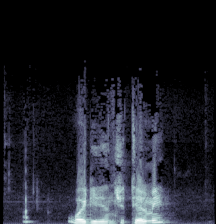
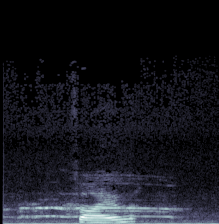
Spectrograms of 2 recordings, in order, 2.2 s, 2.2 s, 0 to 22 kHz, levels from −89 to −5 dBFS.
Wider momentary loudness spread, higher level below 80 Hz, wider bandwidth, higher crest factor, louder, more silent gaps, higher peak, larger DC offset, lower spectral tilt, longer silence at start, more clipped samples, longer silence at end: about the same, 19 LU vs 20 LU; second, -48 dBFS vs -34 dBFS; first, 13.5 kHz vs 12 kHz; about the same, 16 dB vs 18 dB; first, -13 LUFS vs -18 LUFS; neither; about the same, 0 dBFS vs -2 dBFS; neither; second, -5.5 dB/octave vs -7 dB/octave; first, 0.25 s vs 0.05 s; neither; first, 0.5 s vs 0 s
